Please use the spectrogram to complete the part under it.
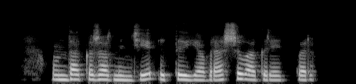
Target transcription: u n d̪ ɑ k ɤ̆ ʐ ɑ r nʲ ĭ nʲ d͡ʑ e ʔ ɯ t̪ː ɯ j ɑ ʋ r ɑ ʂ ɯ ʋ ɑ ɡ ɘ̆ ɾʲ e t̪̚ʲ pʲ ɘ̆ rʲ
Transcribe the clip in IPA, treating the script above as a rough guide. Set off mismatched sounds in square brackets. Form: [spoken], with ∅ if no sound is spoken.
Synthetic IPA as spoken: u n d̪ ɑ k ɤ̆ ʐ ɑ r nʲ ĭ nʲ d͡ʑ e ʔ ɯ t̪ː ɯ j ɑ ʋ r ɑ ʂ ɯ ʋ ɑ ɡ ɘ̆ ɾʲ e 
